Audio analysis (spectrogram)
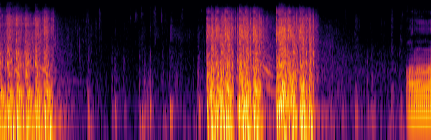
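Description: Loud bursts of automatic gunfire in PUBG Mobile, with one heavy volley up front and two more dense bursts midway, separated by quieter gaps with faint talk.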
